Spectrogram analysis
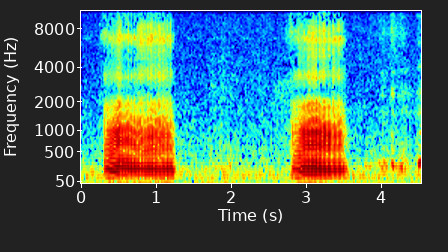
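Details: Sleeping Pomeranian dog snoring: two long, rough, buzzy breaths about a second each, spaced roughly two and a half seconds apart, with faint rustling at the end.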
